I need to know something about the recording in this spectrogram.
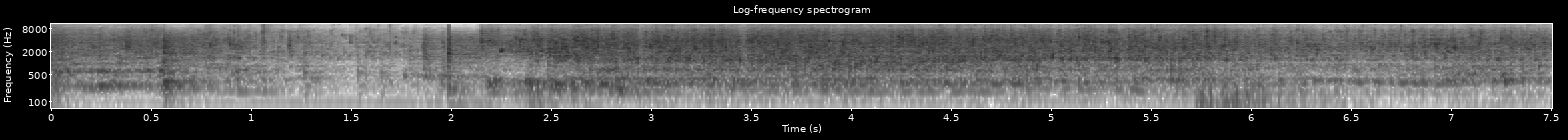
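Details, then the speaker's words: Newly plumbed UK barn toilet with the system filled and the isolation valve behind the panel: a sharp lever clack, then a full steady rush of water draining evenly with no hiss or trickle afterward. Normal flush. "the toilet's full so the system's full so we can give this a flush because as i said the isolation is behind there"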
